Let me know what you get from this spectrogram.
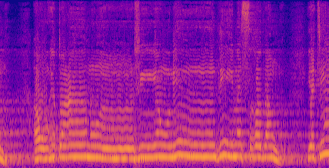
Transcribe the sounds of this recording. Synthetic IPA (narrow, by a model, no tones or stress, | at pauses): ʔawʔɨt̪ˤʕɑːmʊnfiːjawmɪnðiːmasɣɑban | jat̪iː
